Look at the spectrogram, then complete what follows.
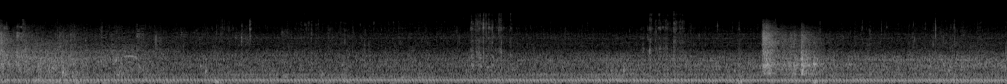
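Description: Steady hum of a bow-mounted electric trolling motor, with a few brief handling noises about three quarters of the way through as a small bass is unhooked.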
